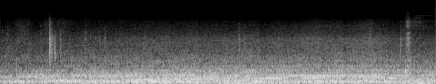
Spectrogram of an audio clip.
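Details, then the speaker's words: 1998 Ford Explorer XLT, 5.0 L V8, all-wheel drive, accelerating on the highway over bumps, transmission fluid checked bright pink: steady engine drone builds evenly with no slip, flare or clunk; transmission shifts smooth. "transmission shifts smooth remember we checked the trans fluid oil and everything"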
